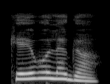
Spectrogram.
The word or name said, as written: ಕೆಯ್ವೊಲಗಾ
